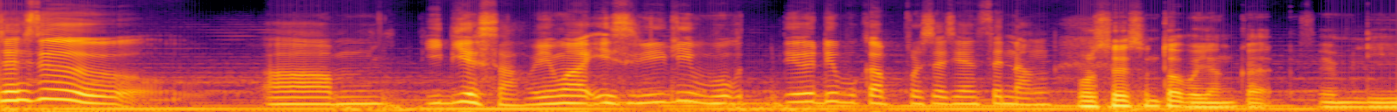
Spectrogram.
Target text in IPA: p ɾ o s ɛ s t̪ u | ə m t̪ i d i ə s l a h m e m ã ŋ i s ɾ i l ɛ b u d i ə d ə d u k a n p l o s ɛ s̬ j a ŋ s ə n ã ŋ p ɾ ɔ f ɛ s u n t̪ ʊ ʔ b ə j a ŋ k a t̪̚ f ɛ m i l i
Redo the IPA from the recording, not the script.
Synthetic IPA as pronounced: p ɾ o s ɛ s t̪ u | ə m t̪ i d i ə s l a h m e m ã ŋ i s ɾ i l i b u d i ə d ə b u k a n p ɾ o s ɛ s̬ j a ŋ s ə n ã ŋ p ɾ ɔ s ɛ s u n t̪ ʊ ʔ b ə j a ŋ k a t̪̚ f ɛ m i l i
